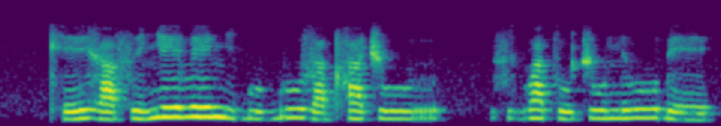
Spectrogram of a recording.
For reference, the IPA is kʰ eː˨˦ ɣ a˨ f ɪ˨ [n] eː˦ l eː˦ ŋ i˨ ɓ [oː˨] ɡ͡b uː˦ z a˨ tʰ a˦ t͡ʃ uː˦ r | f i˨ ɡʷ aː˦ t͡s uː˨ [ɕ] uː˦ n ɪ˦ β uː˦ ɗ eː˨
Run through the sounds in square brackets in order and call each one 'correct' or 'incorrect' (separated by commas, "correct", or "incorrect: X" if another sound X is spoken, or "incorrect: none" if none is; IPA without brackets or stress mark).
incorrect: ɲ, incorrect: uː˨, incorrect: t͡ʃ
